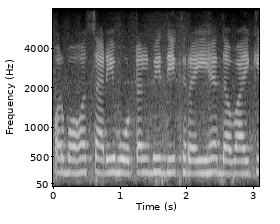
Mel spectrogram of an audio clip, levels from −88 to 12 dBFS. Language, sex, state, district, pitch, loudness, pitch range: Hindi, female, Gujarat, Valsad, 230 Hz, -12 LUFS, 225-235 Hz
